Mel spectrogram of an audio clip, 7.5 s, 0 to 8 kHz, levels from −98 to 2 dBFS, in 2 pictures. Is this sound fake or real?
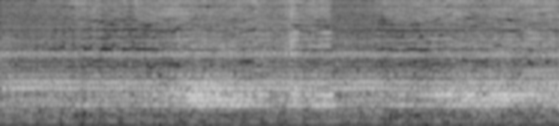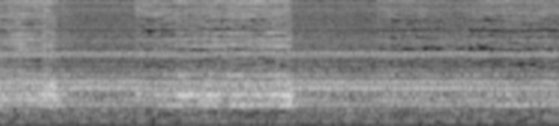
fake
